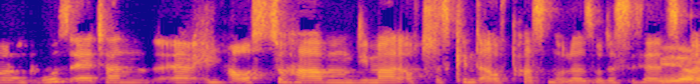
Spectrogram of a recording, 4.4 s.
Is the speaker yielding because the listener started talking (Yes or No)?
Yes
